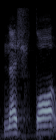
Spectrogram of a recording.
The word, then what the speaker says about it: نَشْطًا: Nashta, once again, should be heavy because the letter before it is heavy.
